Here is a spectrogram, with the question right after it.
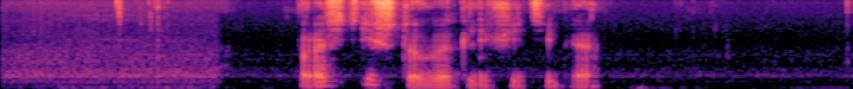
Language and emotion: Russian, sad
